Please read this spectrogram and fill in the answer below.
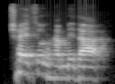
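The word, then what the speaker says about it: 죄송합니다: কিন্তু কোরিয়াতে আপনার জন্য বিন্দু মাত্র কারো কোনো সমস্যা হইলে সে বলবে জয়সুং হামনিদা, ছয়সুং হামনিদা। এই জয়সুং হামনিদাটাকে অনেকটা ছিউতের মতো উচ্চারণ শুনবেন, ছয়সুং হামনিদা এরকম শুনতে পারেন।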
